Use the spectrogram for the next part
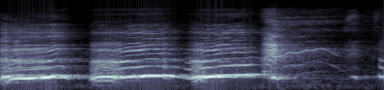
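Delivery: high, loud squeaky wheezing laugh; imitated asthma laugh. Teasing someone who freaked the dog out, mock squeaky laugh. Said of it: "don't start the asthma laugh".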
